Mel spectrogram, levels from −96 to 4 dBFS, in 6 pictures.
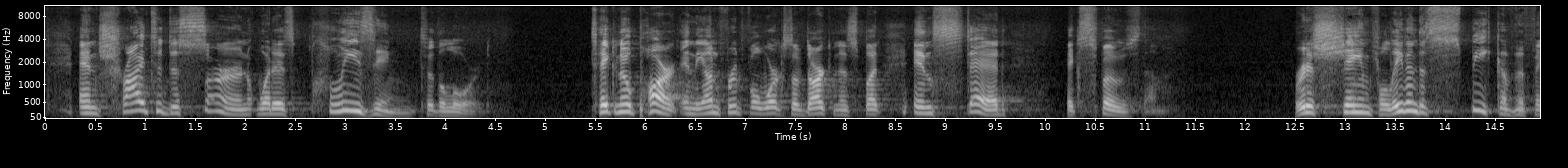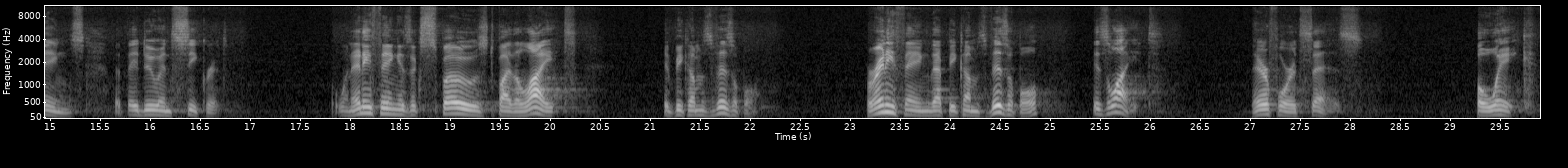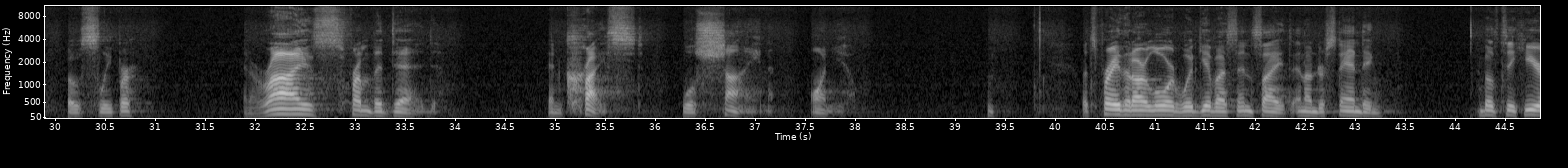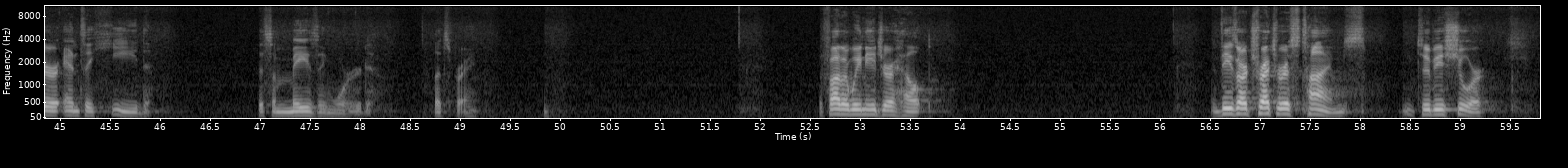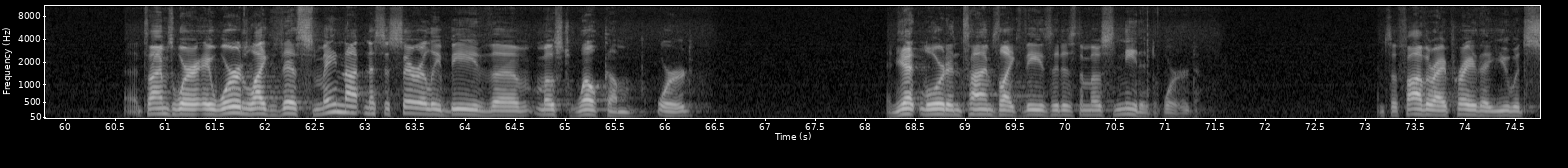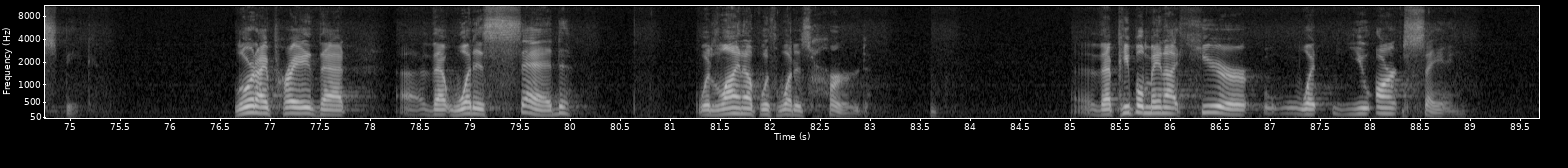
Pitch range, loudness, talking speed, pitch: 125-170 Hz, -29 LUFS, 115 wpm, 145 Hz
